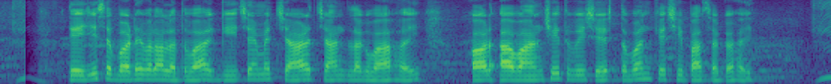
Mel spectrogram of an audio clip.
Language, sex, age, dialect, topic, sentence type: Magahi, male, 18-24, Western, agriculture, statement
